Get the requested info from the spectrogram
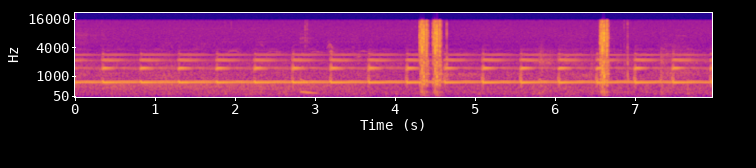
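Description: Electronic railway level-crossing alarm ringing with an even ding repeated about twice a second, warning that a KiHa 40 diesel railcar is approaching. A pair of sharp clicks comes a little past halfway and a single one later.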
